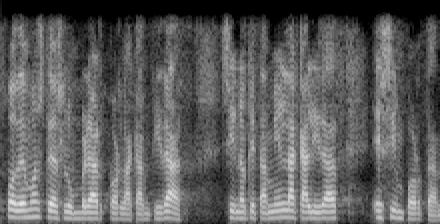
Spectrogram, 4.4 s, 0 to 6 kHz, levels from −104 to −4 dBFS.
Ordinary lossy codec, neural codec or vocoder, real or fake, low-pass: none; codec, 16 kHz, 8 kbps, FunCodec, trained on Chinese and English, 25 frames a second; fake; 5.4 kHz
